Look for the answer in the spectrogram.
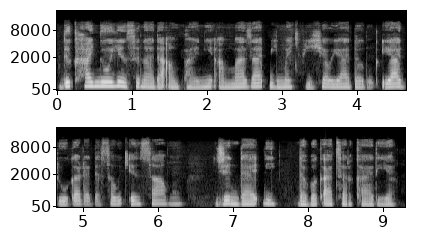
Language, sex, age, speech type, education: Hausa, female, 46-60, spontaneous, tertiary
